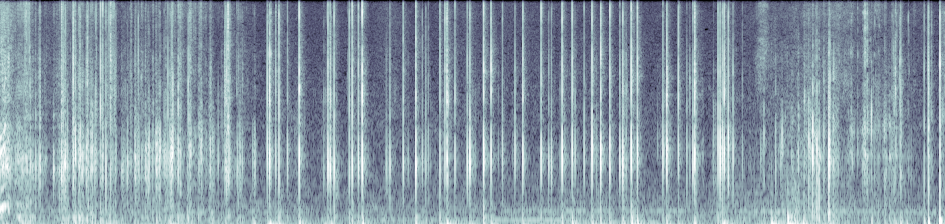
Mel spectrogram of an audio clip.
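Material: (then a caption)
Vinyl. Long nails tap and scratch a rainbow clear vinyl pencil case, giving a dense run of sharp, dry clicks and crinkly, bright scrapes. The pencil case is then lifted, ending in a softer rustle of plastic.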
